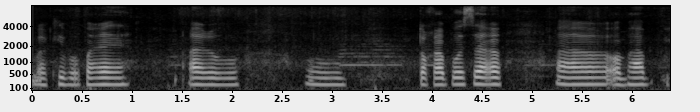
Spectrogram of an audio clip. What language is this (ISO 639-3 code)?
asm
